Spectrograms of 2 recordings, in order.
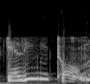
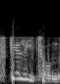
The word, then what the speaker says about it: skeleton: Skellington. I'm not because that's not how you spell it. People say onion or chimley or h. It's skeleton.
